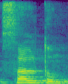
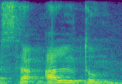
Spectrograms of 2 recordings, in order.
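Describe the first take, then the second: First: The word runs on with no glottal catch. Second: A glottal catch follows the 's' sound. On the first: The speaker calls it wrong. "बाज़ इसको लफ्ज़ पढ़ते हैं मा सलतुम सलतुम" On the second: The speaker calls it right. "सीन के बाद हमज़ा भी है"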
